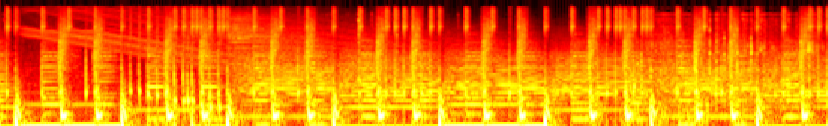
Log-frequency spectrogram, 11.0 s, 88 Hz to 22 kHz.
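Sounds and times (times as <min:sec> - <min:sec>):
electronic music with heavy bass: 0:00.0 - 0:11.0.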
